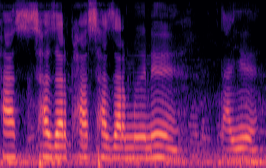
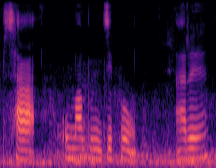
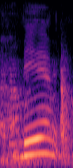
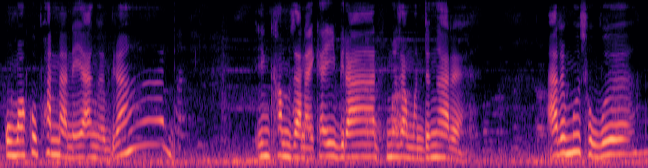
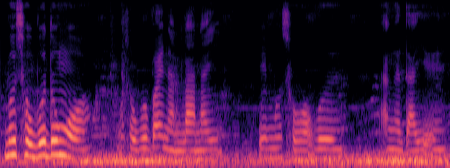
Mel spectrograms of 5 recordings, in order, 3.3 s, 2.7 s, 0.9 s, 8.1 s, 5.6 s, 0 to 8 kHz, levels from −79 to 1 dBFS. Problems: none marked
